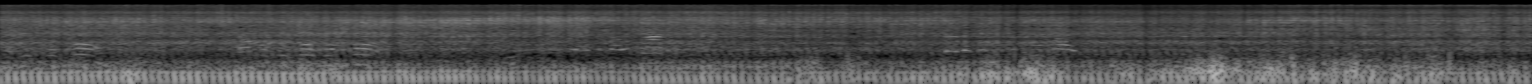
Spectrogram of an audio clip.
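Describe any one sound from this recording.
A small petrol engine runs with a steady, rattling drone.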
